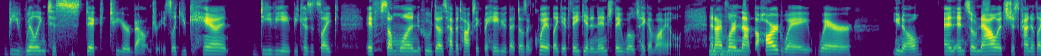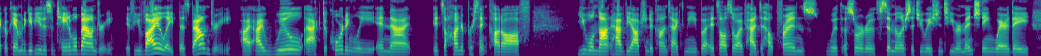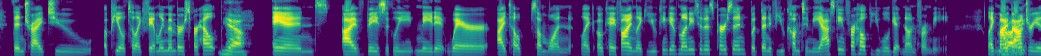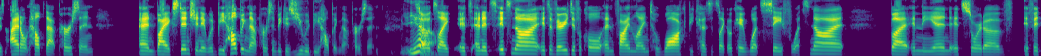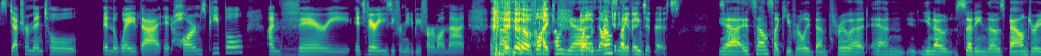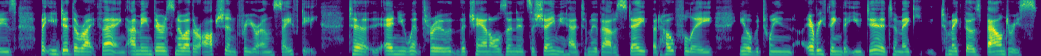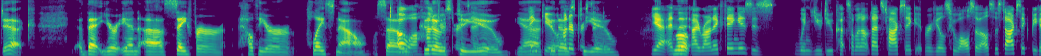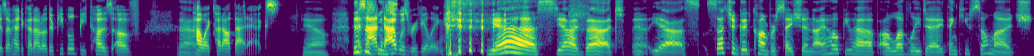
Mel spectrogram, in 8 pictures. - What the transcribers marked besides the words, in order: other background noise; tapping; laugh; laughing while speaking: "of, like"; tongue click; laugh
- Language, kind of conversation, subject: English, unstructured, Is it okay to cut toxic people out of your life?
- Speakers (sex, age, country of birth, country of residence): female, 35-39, United States, United States; female, 65-69, United States, United States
